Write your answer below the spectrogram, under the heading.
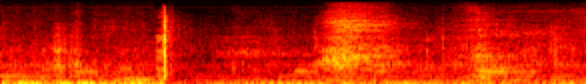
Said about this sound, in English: Mawashi, the loincloth that sumo wrestlers wear. Well, you kind of got to hear it to believe it. Let's roll it, Griggsy. He starts out by slapping himself.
